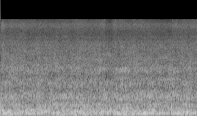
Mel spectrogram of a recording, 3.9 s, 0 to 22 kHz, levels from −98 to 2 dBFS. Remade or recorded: remade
